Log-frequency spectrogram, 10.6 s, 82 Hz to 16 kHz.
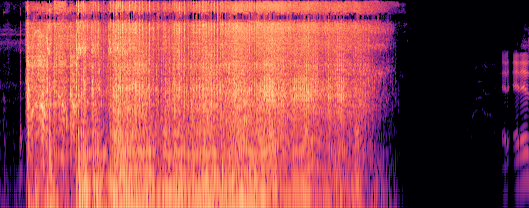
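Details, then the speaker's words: Nissan 240 with new headers, first start on starting fluid with throttle partly open: catches and runs roughly about seven seconds then dies, not on its own fuel system; heavy shaking from wrecked motor mounts, smoke from the rear. "running on starting fluid, but the motor mounts are wrecked, dude. That whole thing was shaking like no other. A damn leaf in a storm."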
